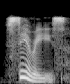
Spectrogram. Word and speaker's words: series: At the beginning, we've got the letter E, but remember it's a double vowel, ear.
